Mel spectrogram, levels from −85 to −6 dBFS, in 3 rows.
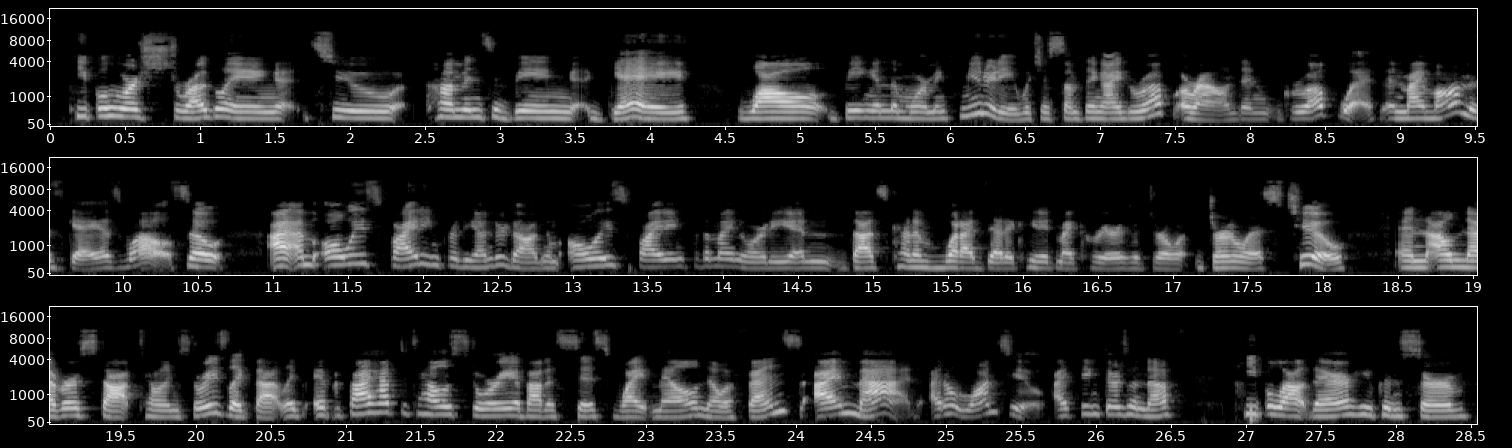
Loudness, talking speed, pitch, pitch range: -28 LUFS, 210 wpm, 200 Hz, 185-235 Hz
